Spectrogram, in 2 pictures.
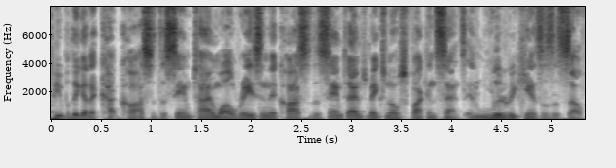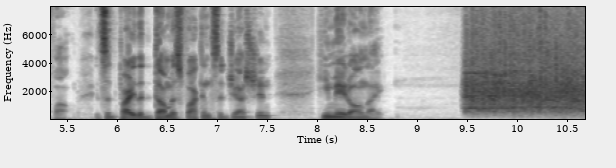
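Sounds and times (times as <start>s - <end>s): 
speech: 0.0s - 8.7s
crowd applause: 9.5s - 10.6s.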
